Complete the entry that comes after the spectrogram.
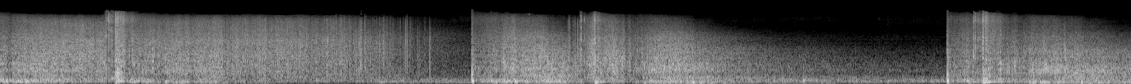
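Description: Fireworks set off at close range from ground racks: three sudden launches about four and a half seconds apart, each followed by a long hissing rush that slowly fades, with a sharp crack about a second after each.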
